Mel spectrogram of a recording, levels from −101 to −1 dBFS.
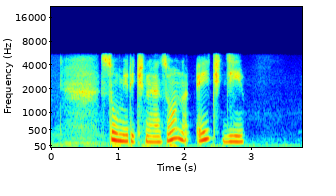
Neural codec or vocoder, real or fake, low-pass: codec, 16 kHz, 6 kbps, DAC; fake; 5.4 kHz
